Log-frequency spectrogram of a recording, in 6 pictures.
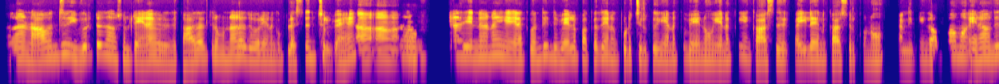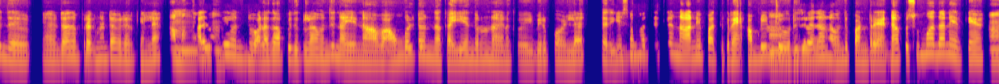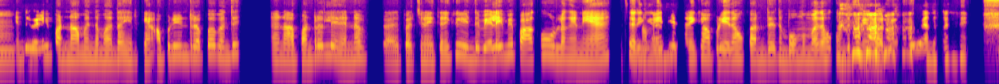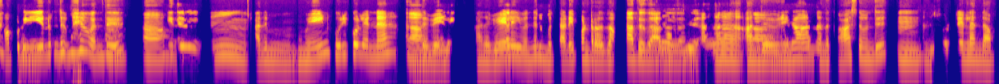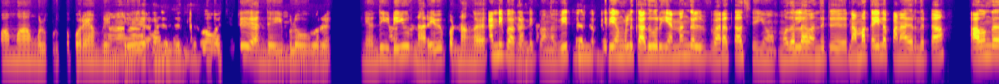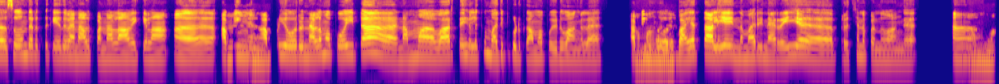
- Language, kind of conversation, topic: Tamil, podcast, உங்கள் சுதந்திரத்தையும் குடும்பப் பொறுப்புகளையும் எப்படி சமநிலைப்படுத்துகிறீர்கள்?
- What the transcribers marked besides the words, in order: in English: "ப்ளஸ்ஸுன்னு"; laughing while speaking: "சொல்வேன்"; in English: "ப்ரெக்னன்ட்டா"; laugh; laughing while speaking: "அந்த மாதிரி அப்படி இருந்துமே வந்து"; unintelligible speech; drawn out: "நெறைய"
